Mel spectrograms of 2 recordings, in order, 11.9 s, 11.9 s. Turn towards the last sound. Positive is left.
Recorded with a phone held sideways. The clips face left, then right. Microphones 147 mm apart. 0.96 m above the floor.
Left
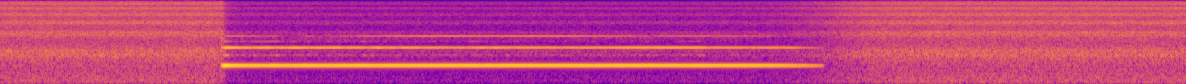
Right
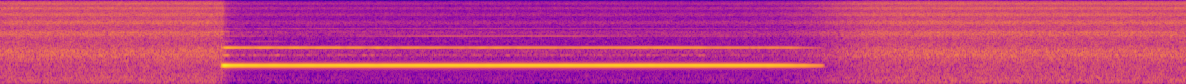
turn(degrees=-10)  # may be behind; listen again after turning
